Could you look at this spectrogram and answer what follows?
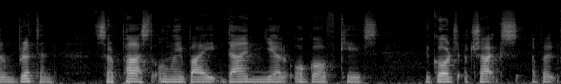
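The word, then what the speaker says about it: Dan yr Ogof: Dan Yer Ogov, Welsh pronunciation Dan Yer Ogov, located at the National Show Caves Centre for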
